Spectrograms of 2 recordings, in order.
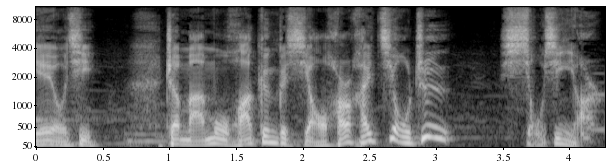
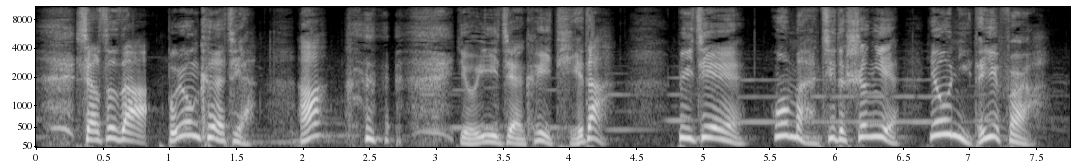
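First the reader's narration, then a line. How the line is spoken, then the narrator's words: Grinning, cheerful. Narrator (Chinese): 满木华笑嘻嘻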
